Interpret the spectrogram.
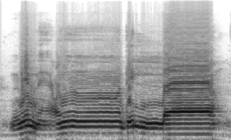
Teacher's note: اللہ کے لام سے پہلے یہاں پر زیر ہے تو یہ اللہ کا لام لائٹ ہوگا. من عند اللہ، واللہ یہ ہیوی ہوگا کیونکہ اس سے پہلے زبر ہے.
